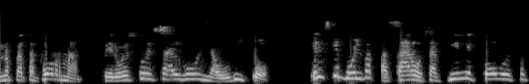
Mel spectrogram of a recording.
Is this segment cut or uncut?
uncut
